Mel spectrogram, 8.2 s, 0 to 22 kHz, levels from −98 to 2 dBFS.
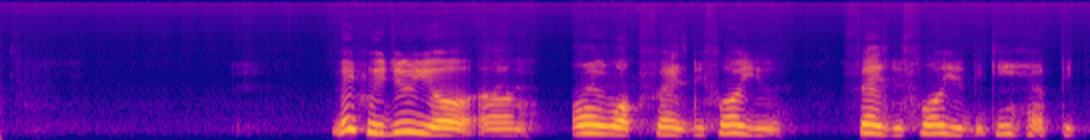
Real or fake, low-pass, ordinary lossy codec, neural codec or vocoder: fake; 19.8 kHz; none; autoencoder, 48 kHz, 128 numbers a frame, DAC-VAE, trained on Japanese speech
